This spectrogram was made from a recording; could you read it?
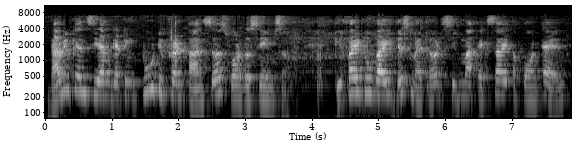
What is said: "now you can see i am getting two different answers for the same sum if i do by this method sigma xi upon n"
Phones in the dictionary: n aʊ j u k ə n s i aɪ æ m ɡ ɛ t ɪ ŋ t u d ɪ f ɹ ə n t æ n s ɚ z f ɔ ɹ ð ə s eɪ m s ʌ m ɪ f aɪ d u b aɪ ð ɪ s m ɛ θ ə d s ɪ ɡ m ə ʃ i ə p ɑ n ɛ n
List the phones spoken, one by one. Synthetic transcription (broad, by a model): n aʊ j u k ə n s i aɪ m ɡ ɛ t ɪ ŋ t u d ɪ f ɹ ə n t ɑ n s ɚ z f ɔ ɹ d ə s eɪ m s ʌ ɪ f aɪ d u b aɪ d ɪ s m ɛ t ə d s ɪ ɡ m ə s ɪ ə p ɑ n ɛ n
